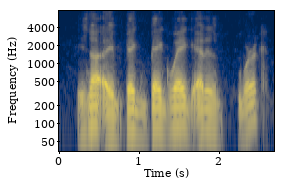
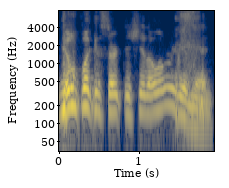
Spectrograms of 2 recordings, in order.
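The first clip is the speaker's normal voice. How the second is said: high-pitched mock exasperation with a laugh behind it; retold protest, voice shooting way up; exasperated outburst; 12 semitones higher than usual. Big brother warning the groom to stop, in high mock exasperation.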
